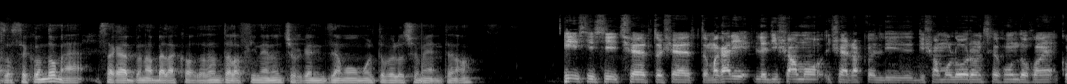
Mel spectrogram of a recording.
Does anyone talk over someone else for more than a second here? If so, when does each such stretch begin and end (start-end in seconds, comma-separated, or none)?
none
